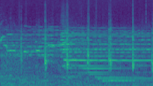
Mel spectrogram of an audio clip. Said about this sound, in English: She's riding in a horse car with a man from Cork.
